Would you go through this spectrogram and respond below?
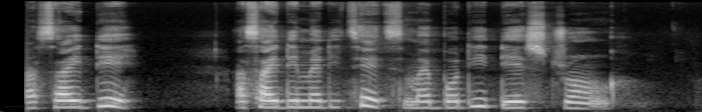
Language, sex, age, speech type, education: Nigerian Pidgin, female, 30-45, spontaneous, tertiary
